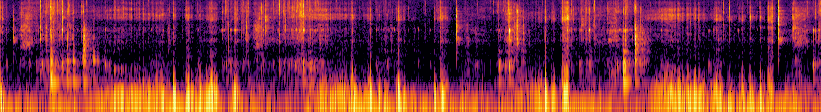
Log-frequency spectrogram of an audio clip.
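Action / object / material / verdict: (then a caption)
scrape / bar soap cut with a blade / soap / none. A utility knife blade scrapes and carves curly shavings off a solid oval orange Lux soap bar held in the hands. The repeated scraping strokes come through as soft, low, muffled rasps in uneven bursts, with short crisp ticks and almost no ring.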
